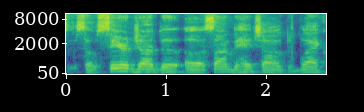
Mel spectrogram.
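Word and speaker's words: Cere Junda: Seer Junda. It's Cerejunda. Yeah, I spelled it right. I just didn't know how to pronounce it. So Seer Junda, Sonic the Hedgehog, the Black Ranger, the Mandalorian, Kick-Ass, Kratos, Mario.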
